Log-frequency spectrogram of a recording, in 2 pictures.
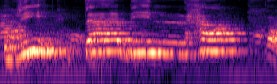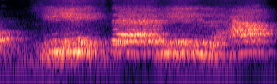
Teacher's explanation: يعني الجيم ما فيهاش تعطيش، والهمز حرف انفجاري يقطع صوته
